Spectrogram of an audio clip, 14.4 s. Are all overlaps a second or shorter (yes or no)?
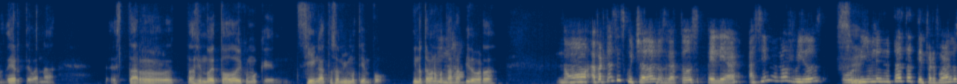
yes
